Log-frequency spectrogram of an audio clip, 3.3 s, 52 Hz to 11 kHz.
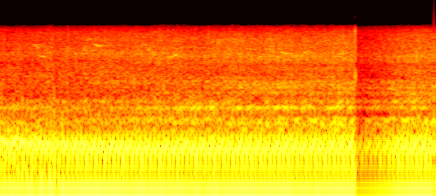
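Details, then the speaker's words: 1991 Mazda Miata MX-5, parked about 5 months, running with catalytic converter removed: loud, deep, throaty, raspy exhaust holding steady revs with a brief dip; deeper, throatier than the other Miata's gutted converter. "mean, the whole engine seems to be running smoother. But you remove all that back pressure from that catalytic converter and it's bound to help a little bit. little bit of a deeper, throatier sound than I remember the other one having."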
